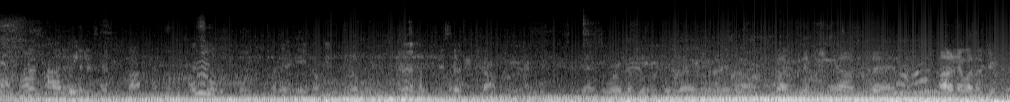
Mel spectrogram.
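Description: Racing car engines at speed: a steady low drone that grows louder as the cars come closer, with a brief dip about six seconds in, while people talk nearby.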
